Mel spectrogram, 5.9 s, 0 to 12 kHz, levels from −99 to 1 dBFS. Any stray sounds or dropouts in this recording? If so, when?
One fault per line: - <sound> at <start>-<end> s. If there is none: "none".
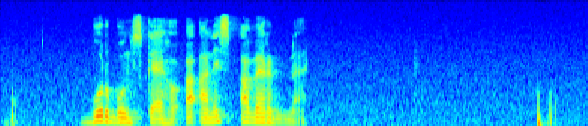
none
